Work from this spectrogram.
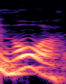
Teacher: A semivogal, o patar furtivo, não contam, não formam sílaba. O patar furtivo deve vir antes da consoante na pronúncia e não depois dela, quando no fim das palavras, para que o hebraico não termine com vogal.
